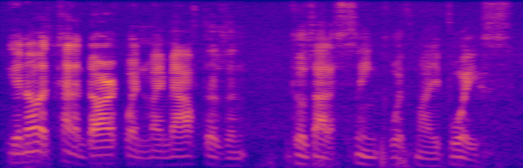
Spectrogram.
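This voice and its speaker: A man's voice: sits low, normal speed, a bit bright, a little hiss or hum, low-quality recording. A man vlogging from inside his parked van, chatting unhurriedly as he eats and describes his food in detail. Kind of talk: mukbang eating commentary.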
